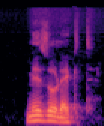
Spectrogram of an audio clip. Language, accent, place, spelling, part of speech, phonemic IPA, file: French, France, Lyon, mésolecte, noun, /me.zɔ.lɛkt/, LL-Q150 (fra)-mésolecte.wav
- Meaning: mesolect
